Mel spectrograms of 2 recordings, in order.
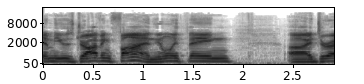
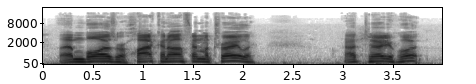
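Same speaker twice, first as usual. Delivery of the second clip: put-on old person voice. Imitating an old neighbor who wants his paper boy: Hank Hill impression. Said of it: "best Hank Hill impression".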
